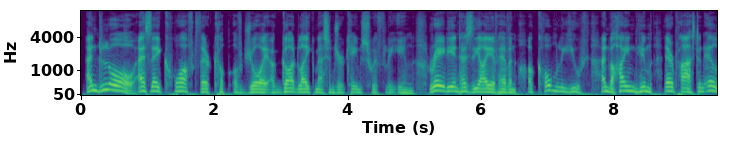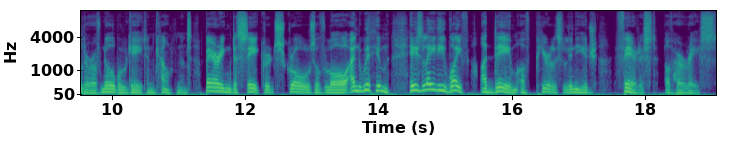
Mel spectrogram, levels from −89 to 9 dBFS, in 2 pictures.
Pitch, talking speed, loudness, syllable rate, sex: 130 Hz, 180 wpm, -18 LUFS, 4.8 syllables/s, male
